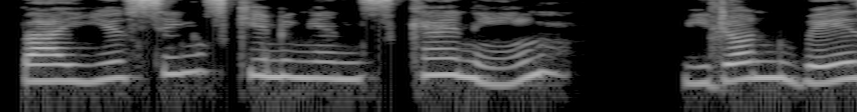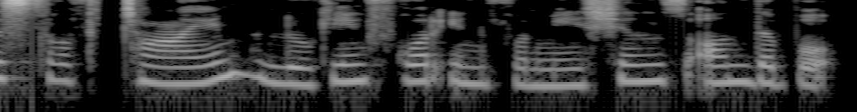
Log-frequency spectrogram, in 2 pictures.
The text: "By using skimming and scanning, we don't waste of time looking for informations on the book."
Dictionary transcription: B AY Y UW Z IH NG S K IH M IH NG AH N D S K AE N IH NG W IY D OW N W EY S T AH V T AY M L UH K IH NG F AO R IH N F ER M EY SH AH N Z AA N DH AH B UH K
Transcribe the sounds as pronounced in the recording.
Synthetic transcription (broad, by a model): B AY Y UW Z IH NG S K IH M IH NG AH N S K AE N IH NG W IY D OW N W EY S T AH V T AY M L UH K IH NG F AO R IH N F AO M EY SH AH N S AA N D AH B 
